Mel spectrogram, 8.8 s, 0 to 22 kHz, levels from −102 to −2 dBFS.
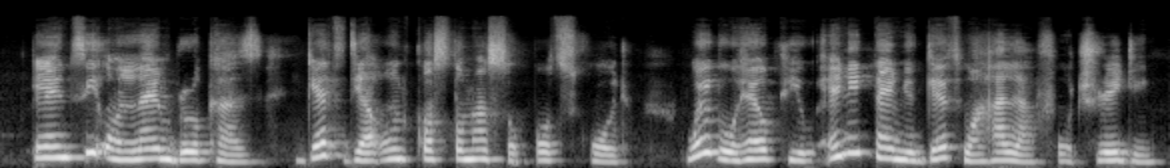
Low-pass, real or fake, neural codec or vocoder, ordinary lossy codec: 14.4 kHz; fake; codec, 32 kHz, 1.9 kbps, SNAC; none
